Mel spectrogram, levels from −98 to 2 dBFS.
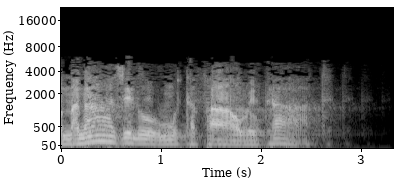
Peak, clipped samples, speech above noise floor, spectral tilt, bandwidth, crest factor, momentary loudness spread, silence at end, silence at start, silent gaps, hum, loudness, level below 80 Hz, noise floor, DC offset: -2 dBFS; under 0.1%; 42 dB; -8 dB/octave; 6.4 kHz; 22 dB; 11 LU; 0.65 s; 0 s; none; none; -23 LUFS; -46 dBFS; -65 dBFS; under 0.1%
